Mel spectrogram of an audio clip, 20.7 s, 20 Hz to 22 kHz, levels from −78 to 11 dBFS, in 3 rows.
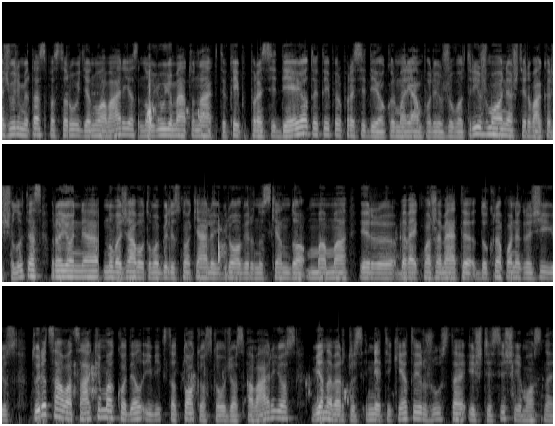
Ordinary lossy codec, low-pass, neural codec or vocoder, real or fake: AAC, 48 kbps; 7.2 kHz; none; real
